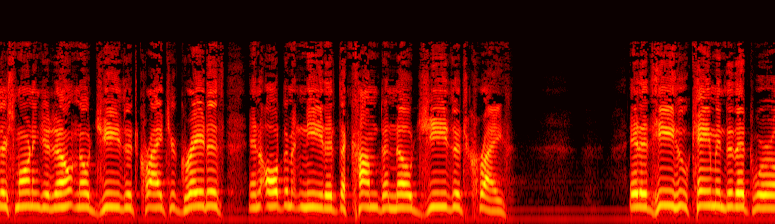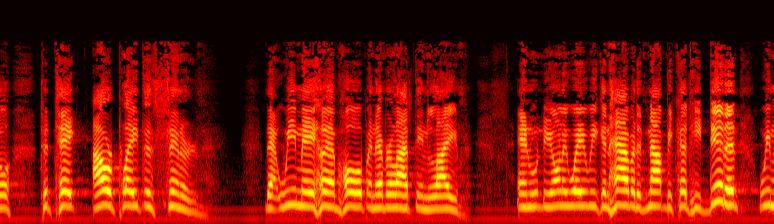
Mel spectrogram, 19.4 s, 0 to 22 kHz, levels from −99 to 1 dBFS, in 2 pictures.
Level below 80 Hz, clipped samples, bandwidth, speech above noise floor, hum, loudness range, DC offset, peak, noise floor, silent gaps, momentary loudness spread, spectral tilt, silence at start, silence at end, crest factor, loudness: -70 dBFS; under 0.1%; 11.5 kHz; 43 dB; none; 6 LU; under 0.1%; -8 dBFS; -72 dBFS; none; 12 LU; -4.5 dB/octave; 0 s; 0 s; 22 dB; -29 LUFS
